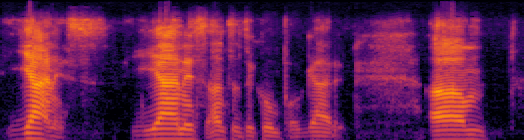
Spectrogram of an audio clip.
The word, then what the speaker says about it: Giannis: I've gotten so many comments about the way I say his name, Giannis Antetokounmpo, cuz I say the G, Giannis.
